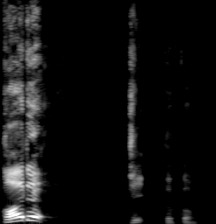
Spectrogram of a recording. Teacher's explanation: membaca perkataan qad ji'tukum dengan menzahirkan, mematikan dal itu. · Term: izhar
